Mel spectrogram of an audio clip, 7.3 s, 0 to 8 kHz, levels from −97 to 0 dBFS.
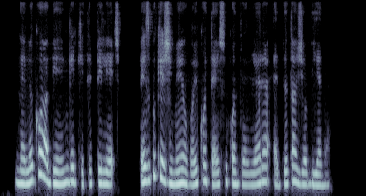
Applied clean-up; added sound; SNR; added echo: neural mask model Resemble Enhance denoiser.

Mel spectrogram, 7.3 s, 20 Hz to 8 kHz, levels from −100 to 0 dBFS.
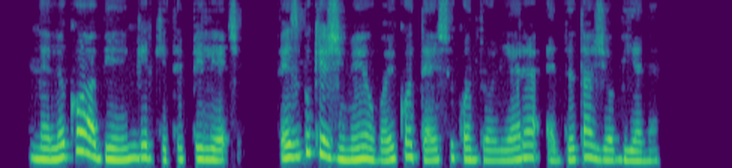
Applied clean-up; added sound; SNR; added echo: none; none; none; none.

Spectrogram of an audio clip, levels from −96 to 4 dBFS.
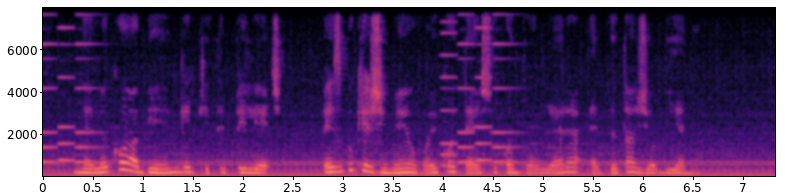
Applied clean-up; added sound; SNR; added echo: none; Ringtone + Mechanical fan; 12 dB; none.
